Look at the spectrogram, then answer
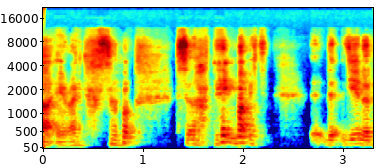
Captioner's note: laughs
